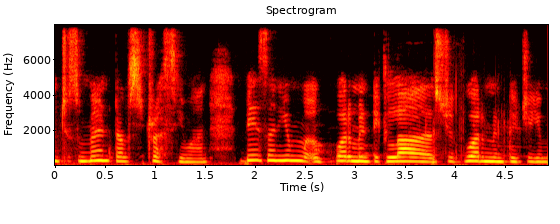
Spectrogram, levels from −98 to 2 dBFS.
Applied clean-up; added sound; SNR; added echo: neural mask model DeepFilterNet 3.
